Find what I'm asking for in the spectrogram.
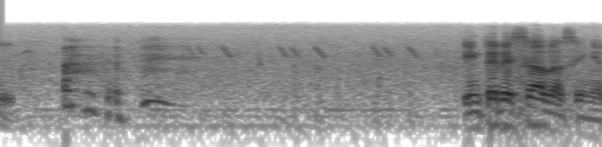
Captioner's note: Rose laughs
